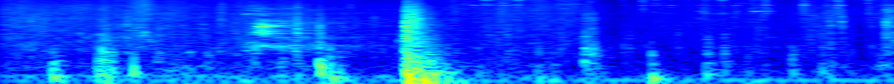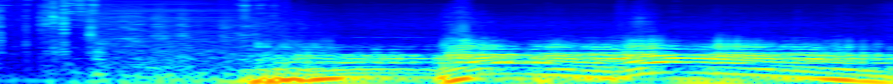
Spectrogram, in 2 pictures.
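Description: Keys jangling and clicking at the ignition, then about five seconds in a vehicle engine cranks and starts on a cold start in snow, running loudly with the revs rising and falling.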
